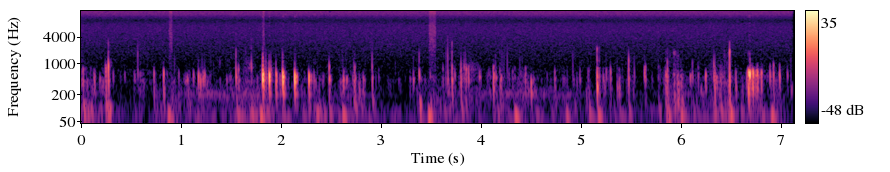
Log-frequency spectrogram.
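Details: Own abdomen recorded after a large first meal at 16:00 following fasting on water only since 19:00 the previous day, and after ab workout; frequent low gurgles, rumbles and bubbly bursts: normal active bowel sounds.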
